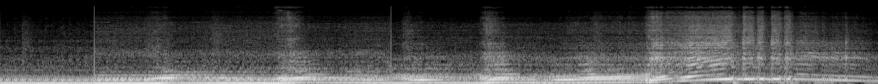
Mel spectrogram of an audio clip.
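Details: Jeep-type build with Toyota 4AGE redtop engine: loud, crisp revs climbing and falling through repeated blips, clean response with no misfire or rattle; normal free revving with loud exhaust.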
